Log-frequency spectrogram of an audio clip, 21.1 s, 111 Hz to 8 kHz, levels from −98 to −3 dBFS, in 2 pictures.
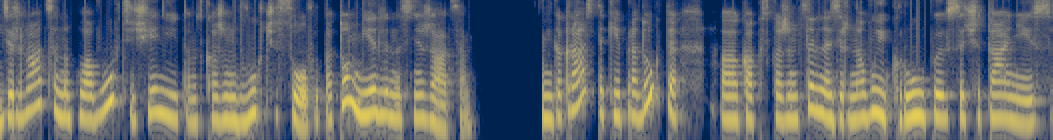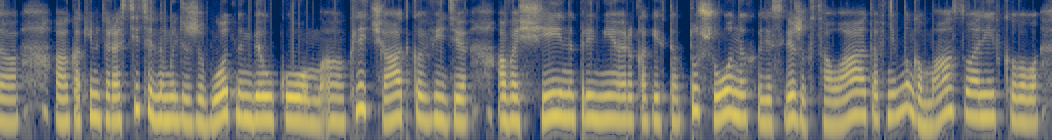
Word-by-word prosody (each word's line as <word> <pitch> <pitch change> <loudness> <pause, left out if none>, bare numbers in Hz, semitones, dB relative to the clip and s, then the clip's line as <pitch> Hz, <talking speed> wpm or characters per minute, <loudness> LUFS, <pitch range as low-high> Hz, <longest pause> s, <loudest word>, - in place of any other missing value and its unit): держаться 260 +8 -1
на 220 -2 +1
плаву 225 - +2
в 375 - -12
течение, 235 - -1
там, 195 -3 -7
скажем, 210 +1 -1
2 235 +6 0
часов 240 -2 0
и - - -5
потом 315 - +3
медленно 240 -2 +3
снижаться. 205 -8 -3 0.7
И 215 - +2
как 230 +4 -3
раз 445 +12 0
такие 240 - -3
продукты, 265 - +1 0.4
а, 210 -1 +2
как, 210 -1 -3
скажем, 210 0 -2
цельнозерновые 225 -2 +2
крупы 225 +2 +3
в 220 - -2
сочетании 220 -3 -1
с, 190 +1 -4 0.3
а, 200 -1 0
каким-то 220 +1 -1
растительным 210 +1 +1
или 205 -1 0
животным 210 +4 +2
белком, 210 -2 +3
э, 200 0 -3
клетчатка 230 -5 0
в 210 - 0
виде 200 -1 -1 0.3
овощей, 210 +2 +1
например, 215 -1 0
каких-то 205 -1 -5
тушёных 230 0 +2
или 190 -1 -1
свежих 195 0 -1
салатов, 215 +5 -2
немного 250 -1 -1
масла 235 +8 -1
оливкового. 225 -4 -1
215 Hz, 130 wpm, -23 LUFS, 205-235 Hz, 0.7 s, потом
